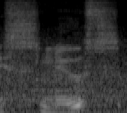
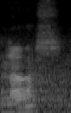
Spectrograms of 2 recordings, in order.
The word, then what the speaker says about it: snus: at you funny because I don't think many Americans know how to pronounce it it's turned out they pronounce its nose which is not even close to being correct it's smooth you of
